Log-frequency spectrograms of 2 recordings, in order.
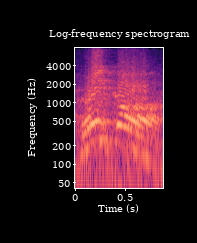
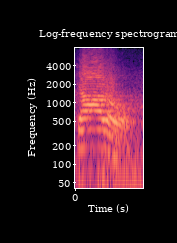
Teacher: Double R rolled, single R tongue forward.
